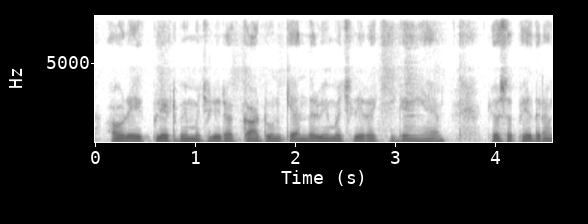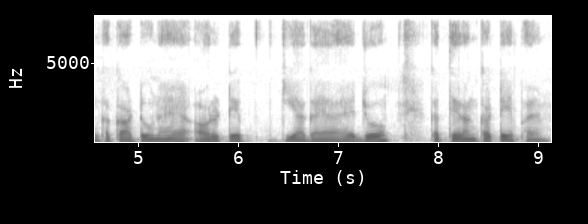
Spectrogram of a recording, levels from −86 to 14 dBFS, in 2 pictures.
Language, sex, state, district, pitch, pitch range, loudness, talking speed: Hindi, male, Andhra Pradesh, Visakhapatnam, 115 Hz, 110-120 Hz, -32 LUFS, 205 wpm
